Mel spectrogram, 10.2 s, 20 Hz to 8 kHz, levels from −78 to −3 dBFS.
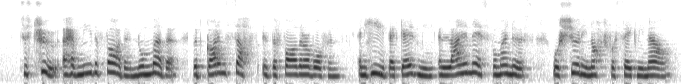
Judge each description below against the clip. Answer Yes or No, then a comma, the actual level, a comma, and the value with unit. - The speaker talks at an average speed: Yes, average, 190 wpm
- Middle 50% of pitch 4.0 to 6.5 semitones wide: No, average, 2.9 semitones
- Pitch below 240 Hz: No, very high, 255 Hz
